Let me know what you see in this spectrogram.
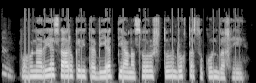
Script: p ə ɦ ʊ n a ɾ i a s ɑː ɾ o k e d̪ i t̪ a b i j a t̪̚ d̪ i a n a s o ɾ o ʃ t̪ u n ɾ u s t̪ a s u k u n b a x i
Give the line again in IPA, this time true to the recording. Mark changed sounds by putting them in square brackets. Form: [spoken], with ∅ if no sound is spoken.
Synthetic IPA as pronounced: p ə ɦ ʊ n a ɾ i a s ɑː ɾ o k e d̪ i t̪ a b i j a t̪̚ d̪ i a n a s o ɾ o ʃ t̪ u n ɾ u [x] t̪ a s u k u n b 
